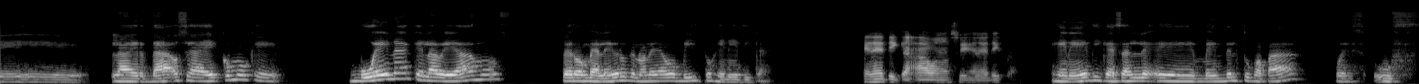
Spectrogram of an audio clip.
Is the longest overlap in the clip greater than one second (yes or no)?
no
